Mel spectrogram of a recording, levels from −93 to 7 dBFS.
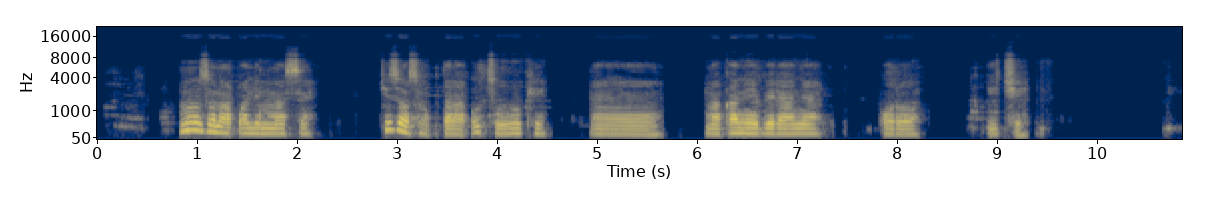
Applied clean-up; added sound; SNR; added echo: none; none; none; none.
